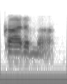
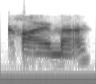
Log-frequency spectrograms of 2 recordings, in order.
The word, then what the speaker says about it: karma: Another philosophical tenet that was central to the way I was raised was the law of karma. In this country, you all have heard of it. It's as karma. That's actually not how it is pronounced. It's pronounced karma.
